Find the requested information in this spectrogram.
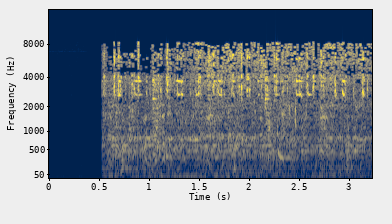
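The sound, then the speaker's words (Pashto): Machines at a 100-year-old state printing press in Nangarhar clatter as one prints and another cuts paper. The dense mechanical rattle starts abruptly after a brief quiet and then runs on loudly and evenly. “دا د سل کلنې دولتي مطبعې له نهو څخه یوازې د دوه ماشینونو غږ دی چې یوې چاپ کوي او بلې کاغذونه پرې کوي.”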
